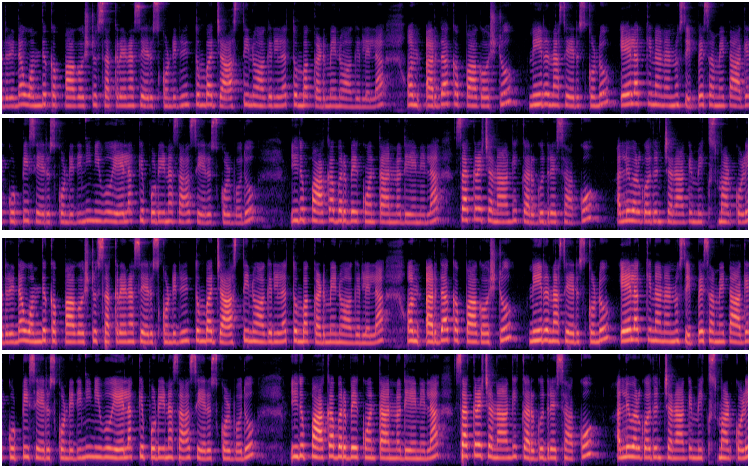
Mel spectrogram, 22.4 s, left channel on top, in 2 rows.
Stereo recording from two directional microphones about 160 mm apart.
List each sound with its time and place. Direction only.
0.0 s a woman's voice: 25° right (ahead or behind)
